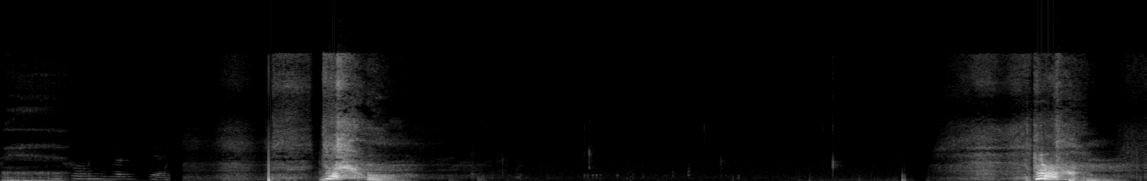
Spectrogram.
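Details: Two loud, explosive sneezes several seconds apart, the first after a brief voiced build-up: sneezing.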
